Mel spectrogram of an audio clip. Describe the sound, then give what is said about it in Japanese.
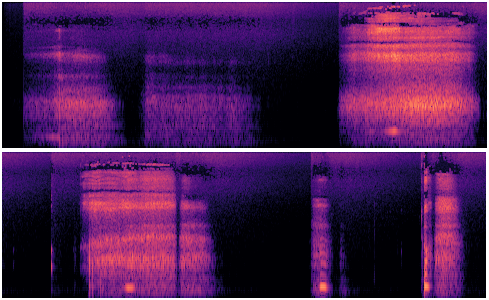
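A drawn-out, breathy yawn rises and swells, followed by a few soft sighs and short breathy exhalations, with no talking alongside; someone yawning late at night while lying in bed beside another person. “もう遅い時間ですもの。あくびくらい出てしまいますわ。”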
